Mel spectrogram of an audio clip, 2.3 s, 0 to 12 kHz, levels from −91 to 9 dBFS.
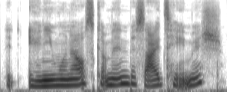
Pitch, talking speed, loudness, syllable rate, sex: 190 Hz, 210 wpm, -17 LUFS, 6.7 syllables/s, female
